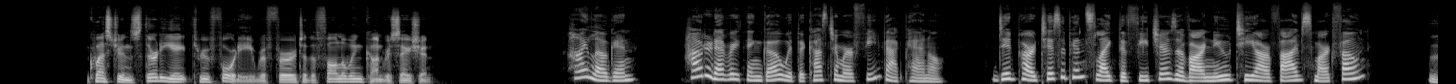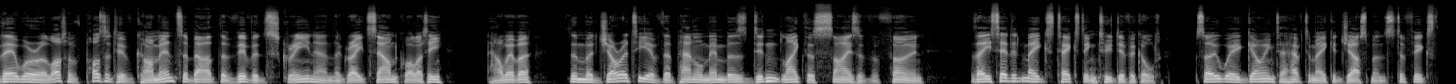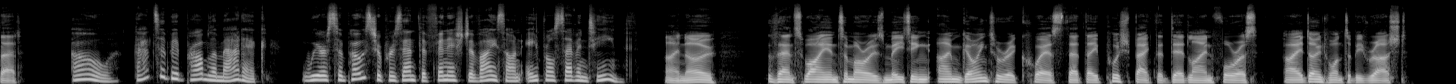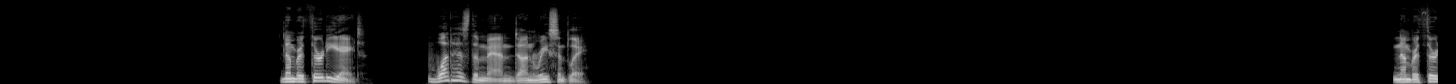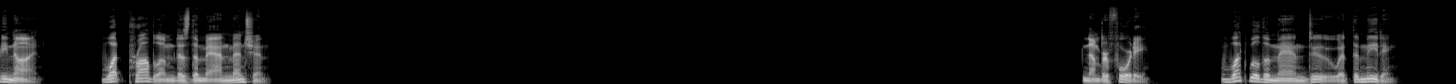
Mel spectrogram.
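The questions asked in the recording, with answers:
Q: What has the man done recently?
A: Run a customer feedback panel

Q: What problem does the man mention?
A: Panel members didn't like the phone's size

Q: What will the man do at the meeting?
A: Request a deadline extension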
